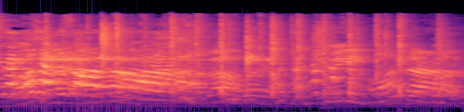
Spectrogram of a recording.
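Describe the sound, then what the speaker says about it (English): Studio audience applause on a radio show, a loud burst of clapping with cheers and chatter mixed in, gradually thinning out. "round of applause for that."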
